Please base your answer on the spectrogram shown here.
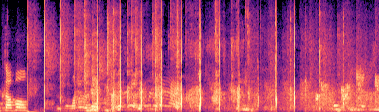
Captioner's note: audience applauding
